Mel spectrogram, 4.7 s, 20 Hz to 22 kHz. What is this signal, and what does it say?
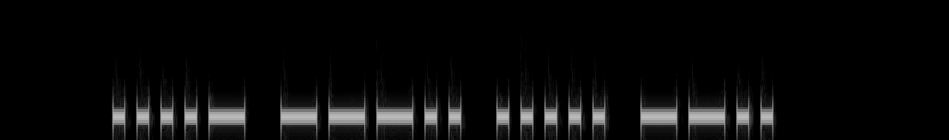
Morse code, heard as a keyed tone, about 20 wpm, 700 Hz. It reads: 485Z
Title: Four Letter-Number Combinations - 20wpm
